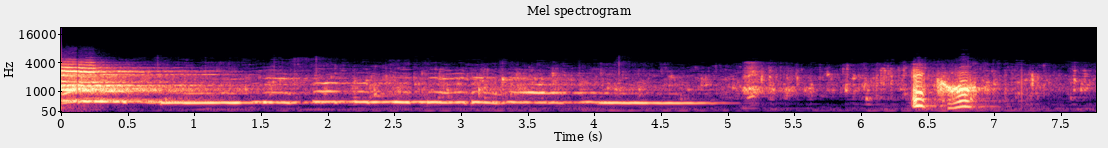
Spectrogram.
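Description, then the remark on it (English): Water dripping in a sewer: a long, echoing hum fades slowly, then a few sharp, plopping drips sound toward the end, with a brief watery gurgle. “Water. Water again. Gotta be careful.”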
